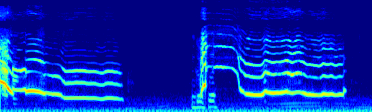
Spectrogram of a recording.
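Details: A tiny, excited Pomsky arriving at the dog park howls twice: long, wavering notes that slide down in pitch, the second higher and longer.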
